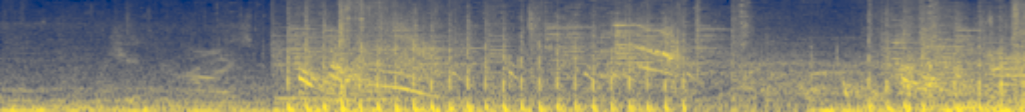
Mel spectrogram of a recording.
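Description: A rifle fires several sharp shots.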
